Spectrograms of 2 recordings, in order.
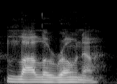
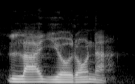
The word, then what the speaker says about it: La Llorona: Okay, so non-Spanish-speaking people, the double L, it translates into a Y sound. So it's not La Llorona, which I've heard a lot of people pronounce. It's La Llorona. – Yeah. – Llorona. You can even say Llorona. La Llorona is correct. It's like Pollo Loco. You don't say Palo Loco. You say Pollo Loco.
